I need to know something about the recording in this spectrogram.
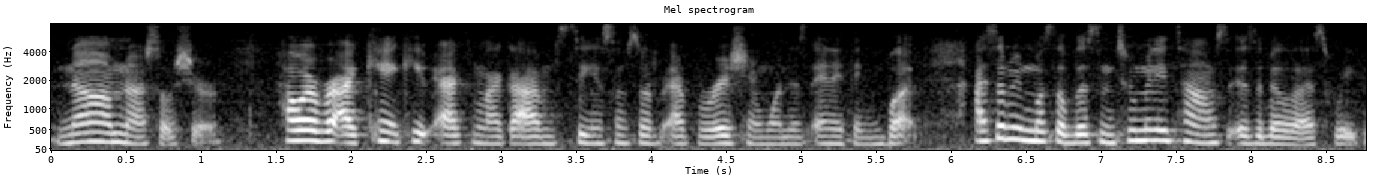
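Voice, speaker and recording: A woman streamer reading a horror visual novel aloud with expressive narration, breaking off to react and laugh. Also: on the low side, slight background noise, low-quality recording.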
